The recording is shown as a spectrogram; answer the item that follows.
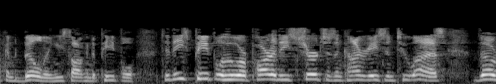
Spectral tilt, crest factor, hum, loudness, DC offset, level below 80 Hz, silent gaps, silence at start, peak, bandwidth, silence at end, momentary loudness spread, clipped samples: -9 dB/octave; 16 dB; none; -17 LUFS; under 0.1%; -62 dBFS; none; 0 s; 0 dBFS; 5.8 kHz; 0 s; 11 LU; under 0.1%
